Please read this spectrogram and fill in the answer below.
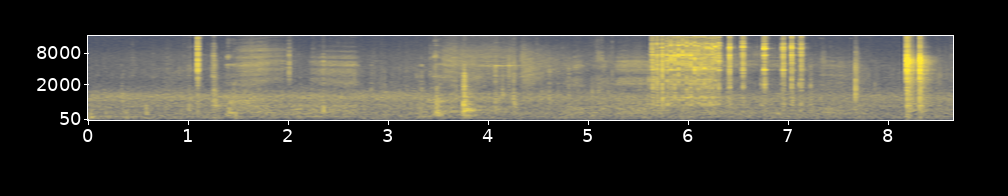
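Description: Socket ratchet with an extension bar clicking as it is worked on a motorcycle engine-mount bolt. There are a few single clicks, then a fast run of clicks about six seconds in, a few more clicks, and a louder clack near the end.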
